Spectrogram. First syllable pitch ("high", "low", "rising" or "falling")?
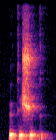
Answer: low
